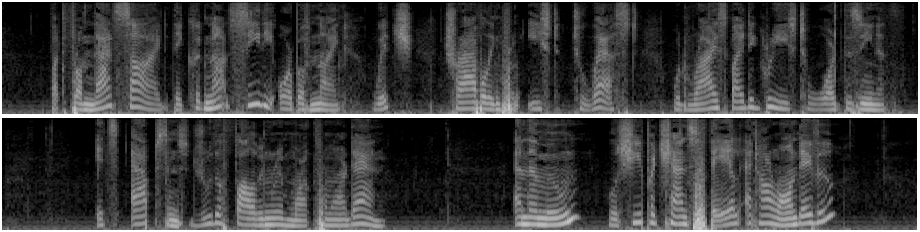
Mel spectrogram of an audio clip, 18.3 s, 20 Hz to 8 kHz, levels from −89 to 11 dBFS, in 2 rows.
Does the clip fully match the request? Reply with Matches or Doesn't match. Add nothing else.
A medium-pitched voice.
Matches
